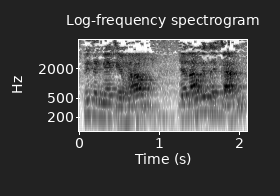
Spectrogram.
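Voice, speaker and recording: With a medium-pitched voice and a fast delivery, a Buddhist teacher repeats phrases in her dharma talk and often asks whether her listeners follow. A crowd can be heard behind her, and the distant mic picks up an echoey room with faint ambience.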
